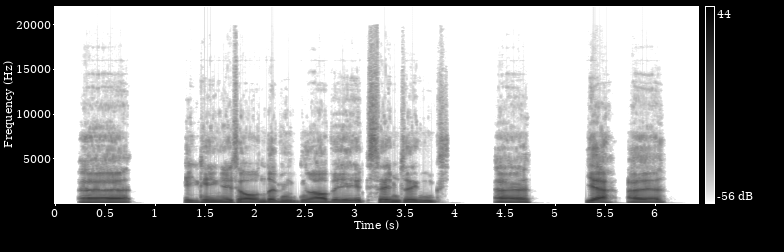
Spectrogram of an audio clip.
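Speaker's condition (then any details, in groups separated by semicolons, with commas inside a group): Spinal muscular atrophy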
